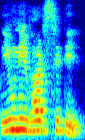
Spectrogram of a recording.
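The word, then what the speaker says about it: university: এখানে ইউ আছে, অর্থাৎ ইউনিভার্সিটি, যদিও এখানে ইউনিভার্সিটি আছে, কিন্তু আমরা যখন একটু লক্ষ্য করো যে এখানে ইউনিভার্সিটি আছে অর্থাৎ ইউ আছে, কিন্তু এই ইউটাকে উচ্চারণ করার সময় আমরা কিন্তু ওয়াই এর উচ্চারণ করছি।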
